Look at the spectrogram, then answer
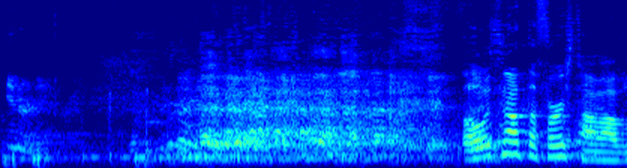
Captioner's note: audience laughs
